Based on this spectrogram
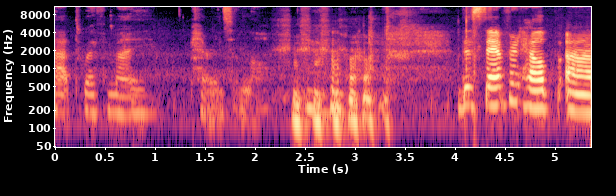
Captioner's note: laugh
